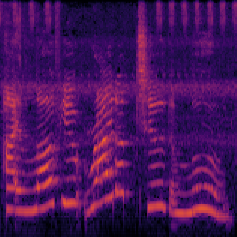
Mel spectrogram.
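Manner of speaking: eager bunny stretching up; excited little hare. Acted.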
